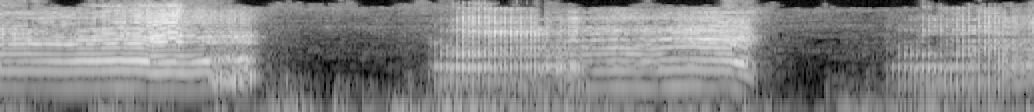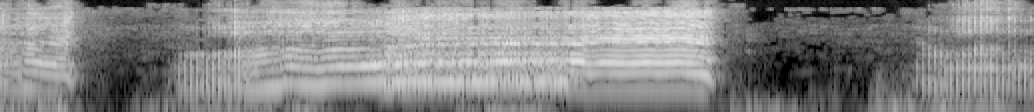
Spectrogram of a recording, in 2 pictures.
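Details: Loud, piercing pig squeals in bursts of about a second, rising and falling in pitch, one longer strained squeal climbing upward in the middle, low rumbling grunts between.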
